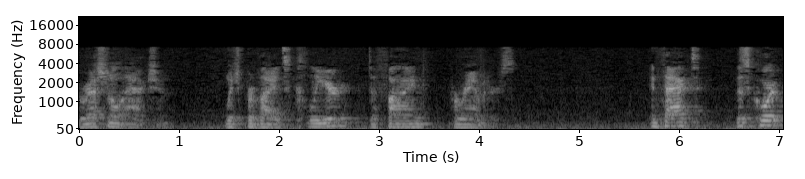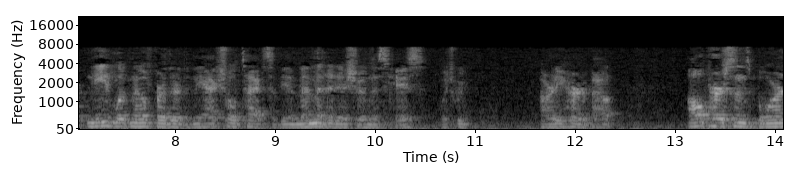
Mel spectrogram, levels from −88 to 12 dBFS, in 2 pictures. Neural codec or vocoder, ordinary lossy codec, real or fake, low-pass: none; MP3, 64 kbps; real; 7.2 kHz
